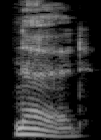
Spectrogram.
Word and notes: nerd: Australian English

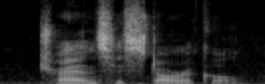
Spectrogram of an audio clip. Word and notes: transhistorical: Australian English

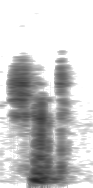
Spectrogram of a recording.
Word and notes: shat: British English

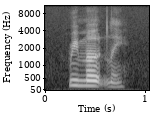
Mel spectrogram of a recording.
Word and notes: remotely: American English

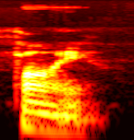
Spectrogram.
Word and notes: fie: British English

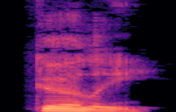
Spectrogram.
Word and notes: girlie: Australian English

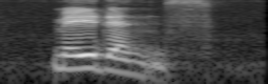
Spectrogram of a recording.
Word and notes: maidens: American English

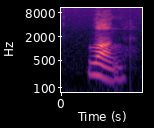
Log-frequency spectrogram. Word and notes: lung: American English

